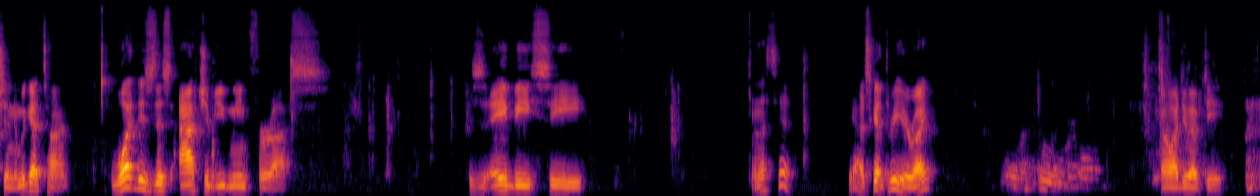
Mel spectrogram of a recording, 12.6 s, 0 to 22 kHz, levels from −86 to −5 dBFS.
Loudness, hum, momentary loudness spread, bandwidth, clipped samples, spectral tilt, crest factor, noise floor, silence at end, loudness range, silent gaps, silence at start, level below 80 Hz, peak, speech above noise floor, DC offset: -30 LUFS; none; 19 LU; 18 kHz; under 0.1%; -4 dB/octave; 24 dB; -85 dBFS; 0 s; 7 LU; none; 0 s; -86 dBFS; -8 dBFS; 55 dB; under 0.1%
